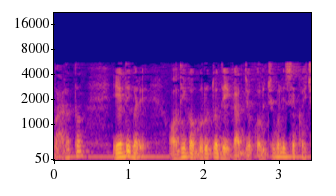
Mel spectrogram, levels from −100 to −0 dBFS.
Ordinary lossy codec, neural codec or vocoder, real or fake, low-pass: none; codec, 16 kHz, 16 kbps, FreqCodec, larger model; fake; 5.4 kHz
